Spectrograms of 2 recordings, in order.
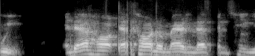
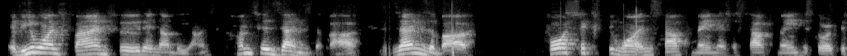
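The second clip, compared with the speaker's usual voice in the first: put-on light South African British accent. Recreating the commercial read they recorded on a voicemail, in a light South African British accent. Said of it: "this light, I would say South African British accent".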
